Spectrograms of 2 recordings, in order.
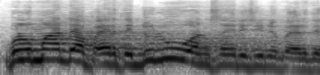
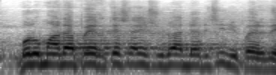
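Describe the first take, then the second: First: Angry retort. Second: A mildly heated retort, a bit higher; the Medan temper starts to show. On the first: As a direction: snap back at the RT with Medan fire. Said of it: "Hebat kali Pak R T ini ngomong kayak gitu". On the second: To the RT who doubts he's a resident, mildly heated. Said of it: "naik darah dia". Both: Retold or imitated.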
